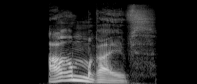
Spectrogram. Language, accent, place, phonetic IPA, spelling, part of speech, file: German, Germany, Berlin, [ˈaʁmˌʁaɪ̯fs], Armreifs, noun, De-Armreifs.ogg
- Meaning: genitive singular of Armreif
